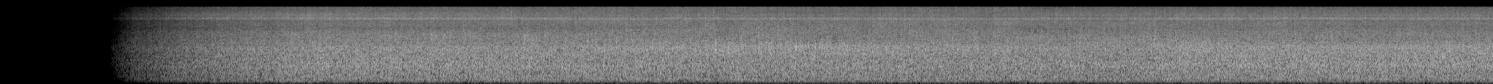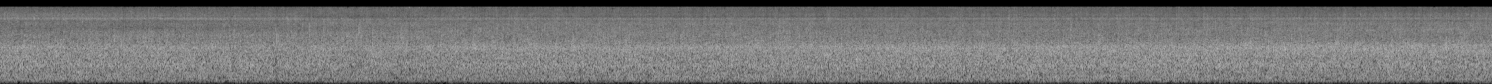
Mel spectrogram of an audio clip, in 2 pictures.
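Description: Heavy rain pouring down steadily on potted plants and a wet floor, fading in about a second in.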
